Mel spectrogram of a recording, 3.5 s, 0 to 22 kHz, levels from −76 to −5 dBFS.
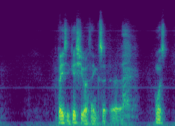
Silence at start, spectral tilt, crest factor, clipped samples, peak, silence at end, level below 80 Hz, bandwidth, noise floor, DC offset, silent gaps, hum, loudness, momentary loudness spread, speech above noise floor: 1.1 s; -4 dB/octave; 20 dB; under 0.1%; -2 dBFS; 0.2 s; -42 dBFS; 15.5 kHz; -53 dBFS; under 0.1%; none; none; -20 LUFS; 11 LU; 34 dB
